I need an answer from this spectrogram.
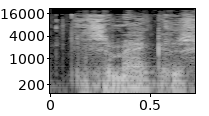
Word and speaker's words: Zemeckis: Zemeckis, yeah.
